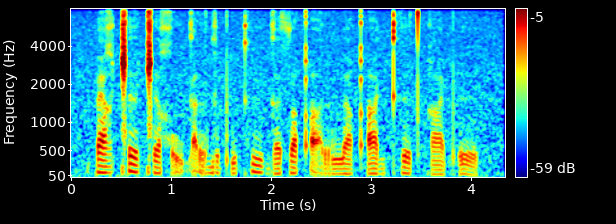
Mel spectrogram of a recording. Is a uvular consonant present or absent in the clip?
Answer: present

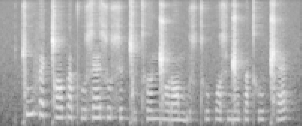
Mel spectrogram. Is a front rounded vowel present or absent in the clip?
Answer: present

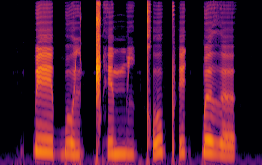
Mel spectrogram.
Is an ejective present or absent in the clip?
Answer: present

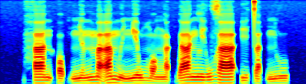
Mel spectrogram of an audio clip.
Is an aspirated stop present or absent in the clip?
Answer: absent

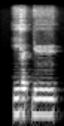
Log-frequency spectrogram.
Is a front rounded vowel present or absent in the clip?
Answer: present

